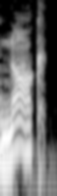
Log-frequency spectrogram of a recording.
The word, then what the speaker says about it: knock: b on the end or in the word knock you don't hear the k at the beginning do these words have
